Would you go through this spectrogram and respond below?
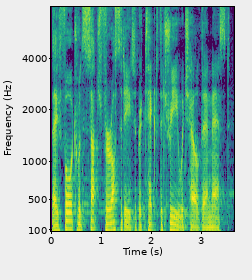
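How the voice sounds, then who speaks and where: An actor playing an ominous, ancient otherworldly herald in a video game, speaking in solemn, cryptic, deliberate monologue. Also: male voice, rumbling low, animated. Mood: bleak, mournful. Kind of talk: scripted video game voice acting, slow monologue.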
